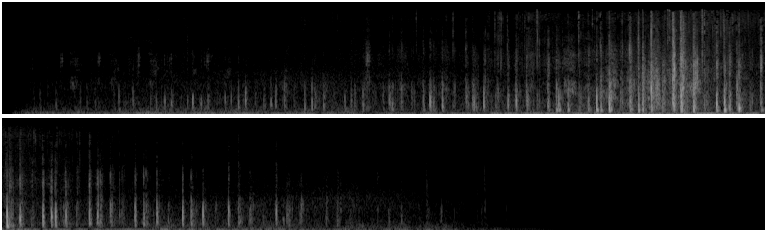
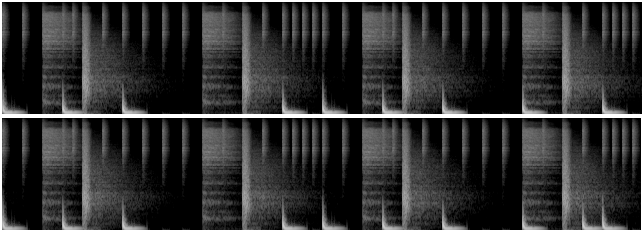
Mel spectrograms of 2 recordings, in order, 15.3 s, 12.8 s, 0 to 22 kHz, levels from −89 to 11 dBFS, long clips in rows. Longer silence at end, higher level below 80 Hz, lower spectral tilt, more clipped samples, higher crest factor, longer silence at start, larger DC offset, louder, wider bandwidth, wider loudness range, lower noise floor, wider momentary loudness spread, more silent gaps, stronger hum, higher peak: first, 3.2 s vs 0.05 s; second, -62 dBFS vs -28 dBFS; about the same, -4.5 dB/octave vs -4.5 dB/octave; neither; first, 34 dB vs 18 dB; first, 0.35 s vs 0 s; neither; second, -41 LUFS vs -25 LUFS; second, 16.5 kHz vs over 20 kHz; first, 22 LU vs 1 LU; first, -90 dBFS vs -42 dBFS; first, 23 LU vs 13 LU; second, none vs 0.27-0.40 s; neither; second, -12 dBFS vs -6 dBFS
